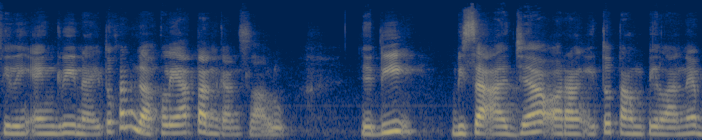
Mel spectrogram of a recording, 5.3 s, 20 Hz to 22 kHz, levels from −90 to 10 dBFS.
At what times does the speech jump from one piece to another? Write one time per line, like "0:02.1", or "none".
none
